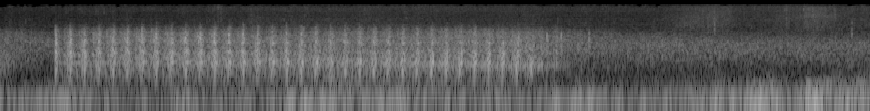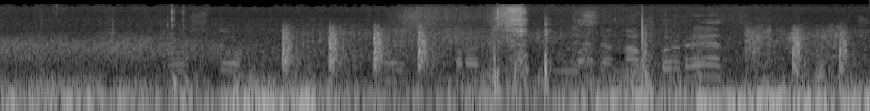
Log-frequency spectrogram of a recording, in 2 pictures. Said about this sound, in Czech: Trochu dál byly pak slyšet dopady dělostřeleckých nebo minometných granátů. Já to vlastně nepoznám, jak to zní a vlastně jsem se na to ani neptal,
